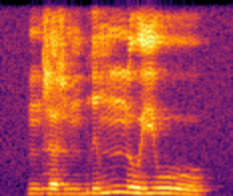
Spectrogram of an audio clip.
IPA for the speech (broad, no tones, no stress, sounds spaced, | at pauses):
n z ɵ z m b i m n u j u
